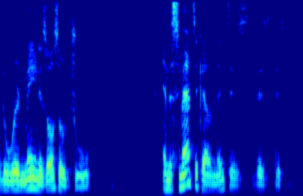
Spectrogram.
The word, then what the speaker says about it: 主: And as you can see, the pronunciation of the word main is also zhu.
